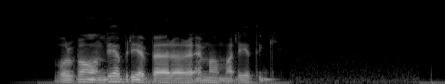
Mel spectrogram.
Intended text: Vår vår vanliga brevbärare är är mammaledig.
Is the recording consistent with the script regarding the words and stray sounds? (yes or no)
no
